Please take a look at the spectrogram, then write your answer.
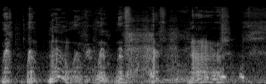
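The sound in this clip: Loud barking of a huge boxer dog, many short, harsh barks and yips in quick succession, with brief gaps between bursts.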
